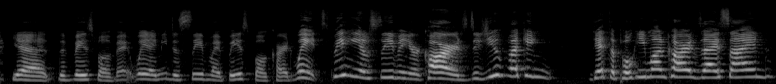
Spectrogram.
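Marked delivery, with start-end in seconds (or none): 2.9-7.7 excited. Real, not acted. Excited rant about signed cards.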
